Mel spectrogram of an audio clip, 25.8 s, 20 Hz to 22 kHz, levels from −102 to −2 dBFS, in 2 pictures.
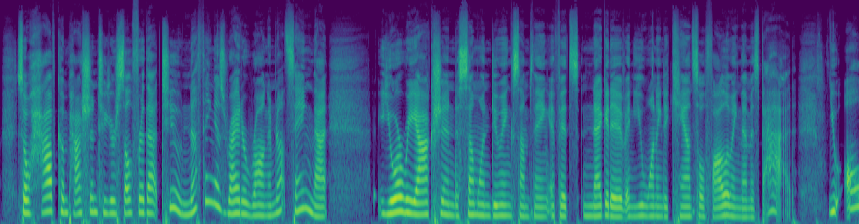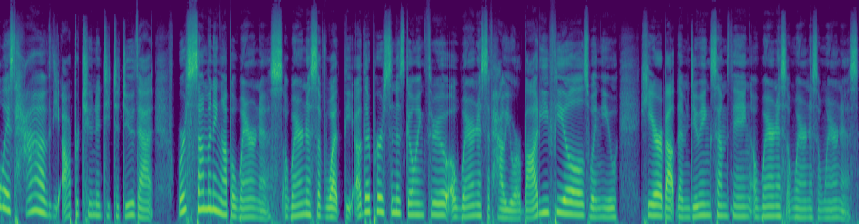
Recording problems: none

